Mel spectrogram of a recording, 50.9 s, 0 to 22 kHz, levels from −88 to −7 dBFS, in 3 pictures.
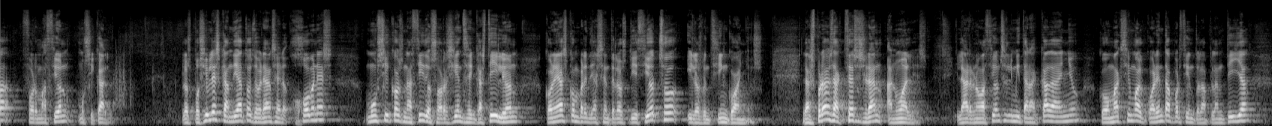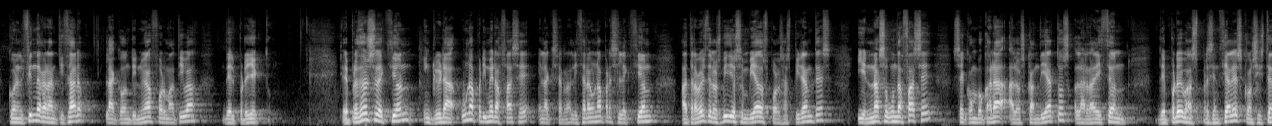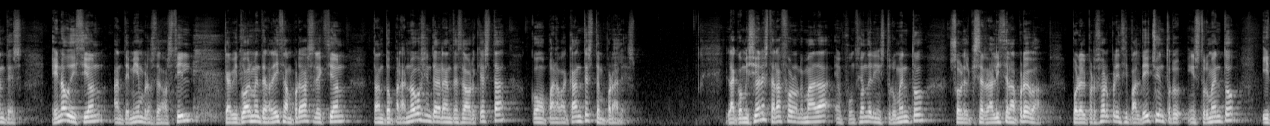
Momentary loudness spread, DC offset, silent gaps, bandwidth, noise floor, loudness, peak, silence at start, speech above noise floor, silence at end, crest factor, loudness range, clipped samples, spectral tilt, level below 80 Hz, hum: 9 LU; under 0.1%; none; 16 kHz; -63 dBFS; -24 LUFS; -4 dBFS; 0 s; 39 dB; 0 s; 20 dB; 3 LU; under 0.1%; -6 dB/octave; -66 dBFS; none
